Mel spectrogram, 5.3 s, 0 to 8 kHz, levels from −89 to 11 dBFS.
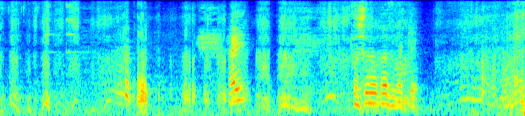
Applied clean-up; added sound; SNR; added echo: none; Zipper (clothing); 3 dB; none.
